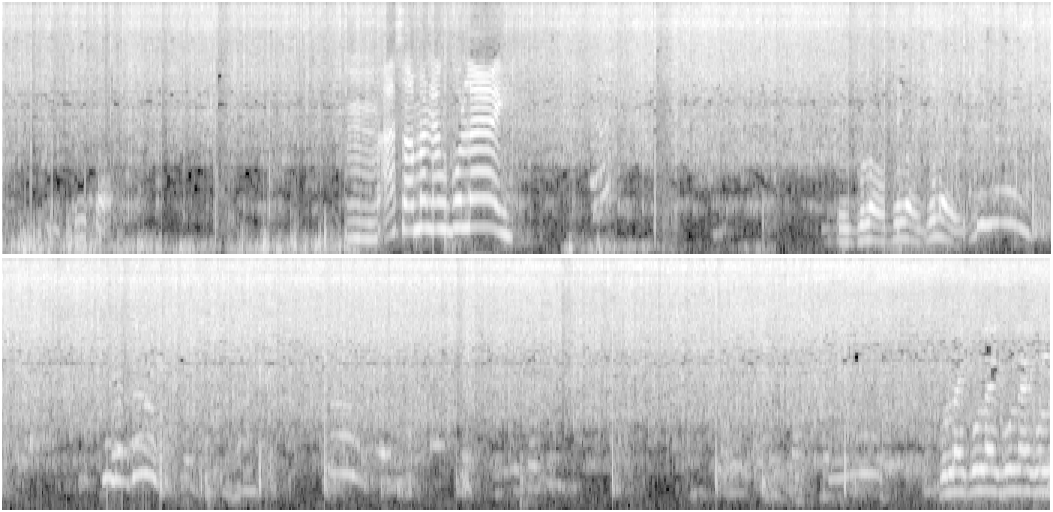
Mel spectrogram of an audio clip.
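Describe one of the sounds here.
Food sizzles steadily in a hot pan outdoors.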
